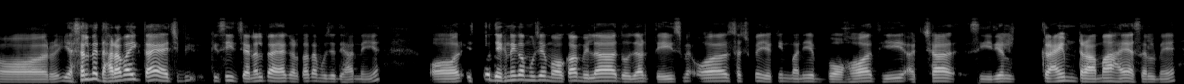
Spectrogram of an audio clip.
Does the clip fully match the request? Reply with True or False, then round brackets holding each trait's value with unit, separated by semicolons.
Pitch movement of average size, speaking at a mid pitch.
True (3.8 semitones; 150 Hz)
